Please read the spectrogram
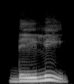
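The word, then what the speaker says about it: daily: টেইল একই রকম ভাবে ডি এ আই এল ওয়াই ডেইলি এম এ আই N main একে আমরা ভুল করেও টেল ডেইলি বা মেন এরকম বলতে পারবো না বোঝা গেল তাহলে এ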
